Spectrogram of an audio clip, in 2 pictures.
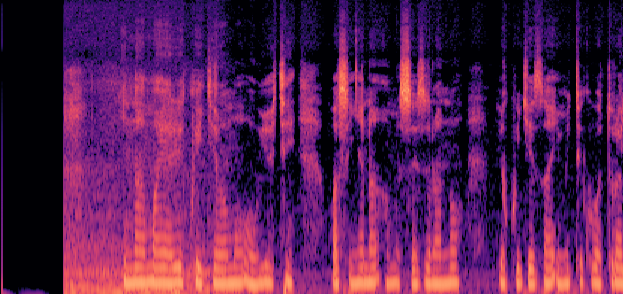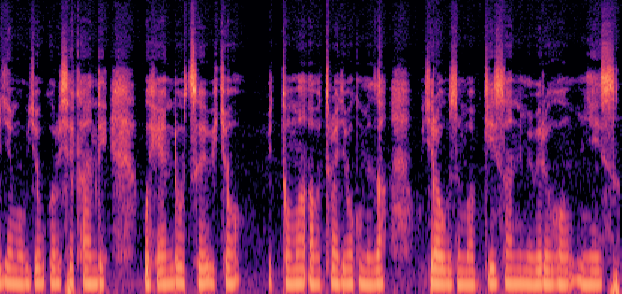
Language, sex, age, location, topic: Kinyarwanda, female, 18-24, Kigali, health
